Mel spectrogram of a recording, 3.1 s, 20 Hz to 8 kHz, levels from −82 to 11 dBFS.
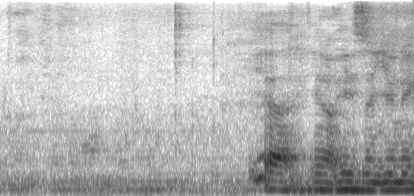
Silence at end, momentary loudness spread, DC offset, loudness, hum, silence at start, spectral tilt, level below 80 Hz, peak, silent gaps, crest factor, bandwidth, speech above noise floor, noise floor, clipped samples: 0 s; 20 LU; under 0.1%; -13 LUFS; none; 0 s; -6.5 dB/octave; -42 dBFS; 0 dBFS; none; 14 dB; 8 kHz; 22 dB; -33 dBFS; under 0.1%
